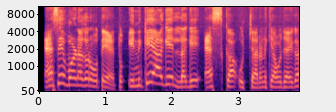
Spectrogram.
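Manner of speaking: ordinary talk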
